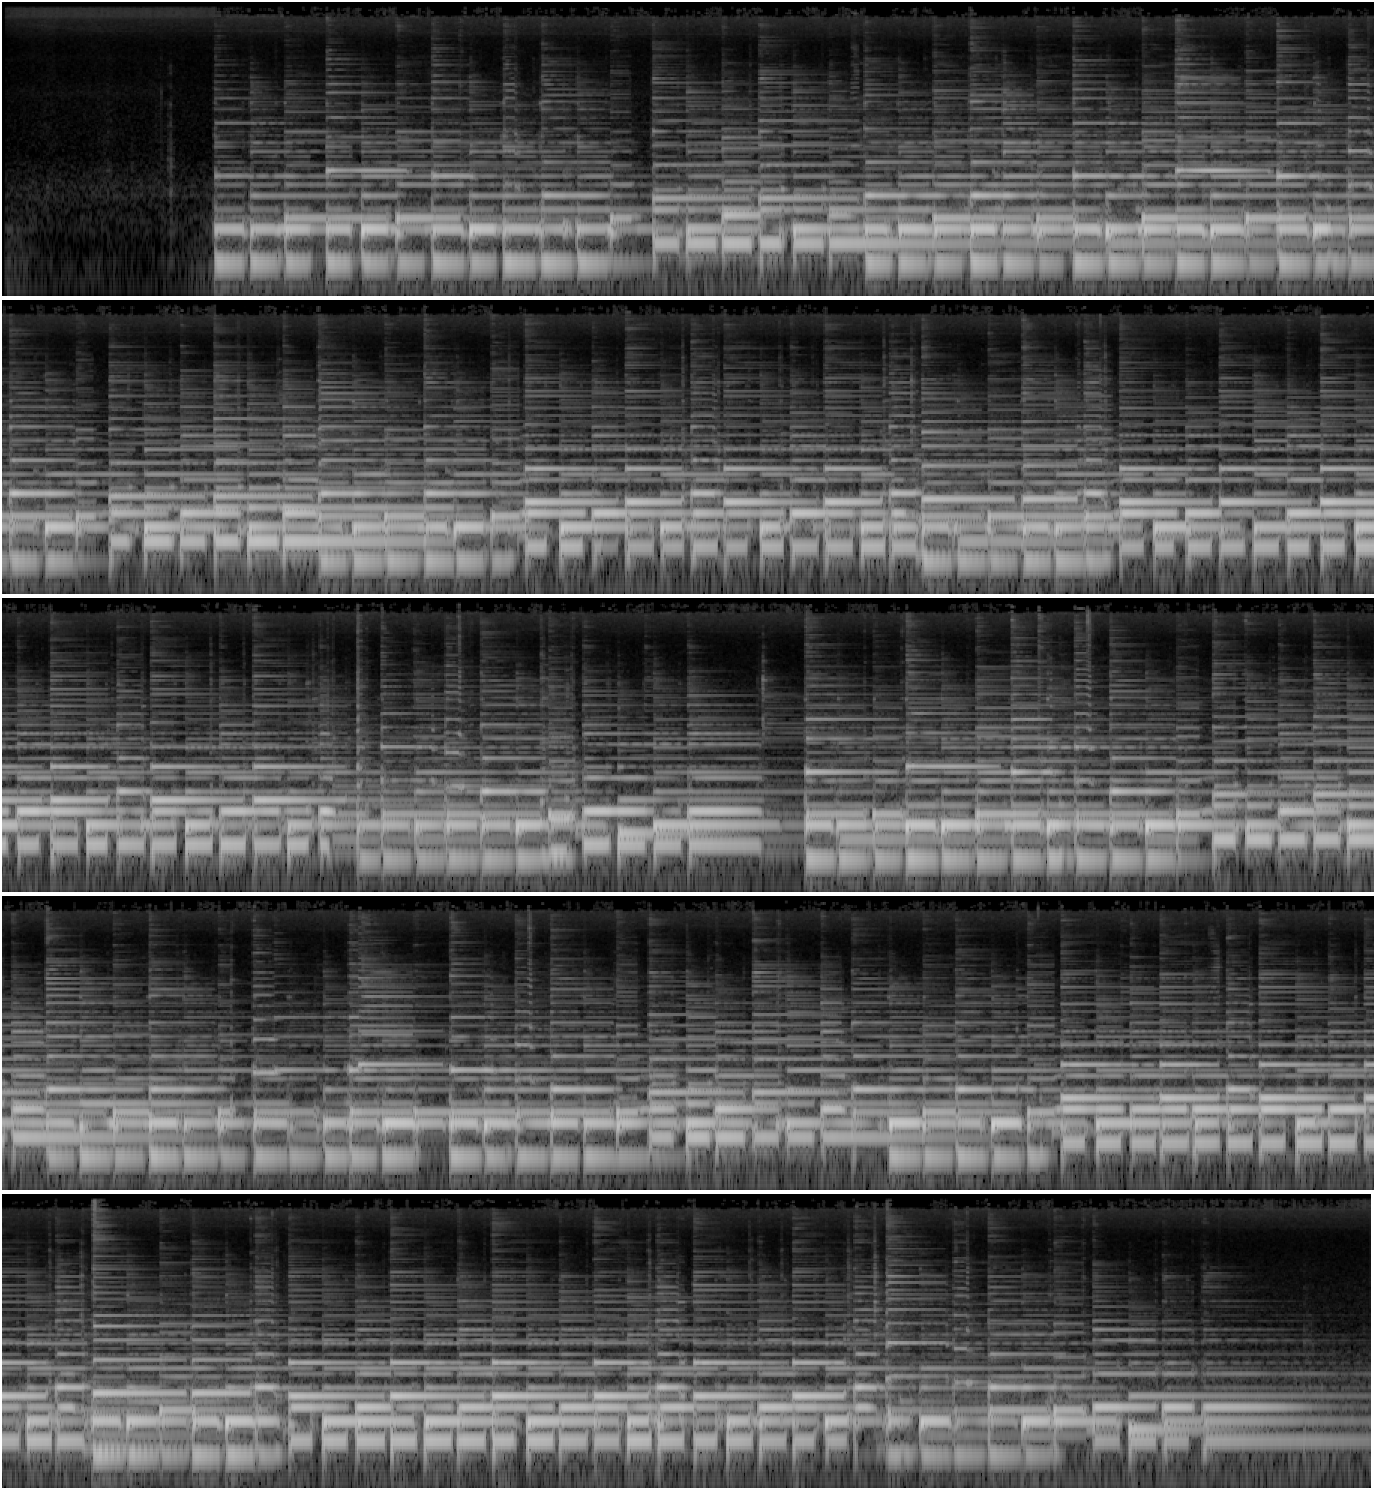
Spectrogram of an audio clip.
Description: originally from Humboldt Sask. but now living in Saskatoon posted a guitar solo to the YouTube  social media platform.
composed the instrumental tune on the family guitar as a young man.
